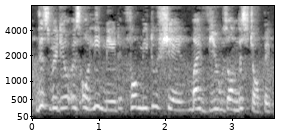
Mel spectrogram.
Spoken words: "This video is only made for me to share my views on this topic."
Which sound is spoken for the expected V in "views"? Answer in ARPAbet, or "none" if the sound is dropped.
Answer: V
